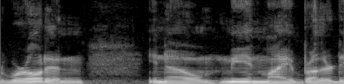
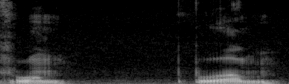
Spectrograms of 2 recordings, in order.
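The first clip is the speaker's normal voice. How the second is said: imitated low booming; 8 semitones lower, 10 dB quieter than usual. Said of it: "the vibrations I would hear".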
